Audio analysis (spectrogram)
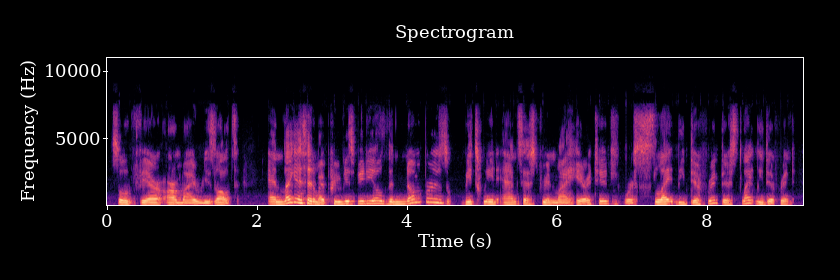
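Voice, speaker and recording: A man in his thirties from Canada, talking casually to camera at home about his results, explaining in a relaxed way with frequent ums and restarts. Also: a little high, normal speed, breathy edge, no echo, lo-fi sound. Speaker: genealogy vlogger. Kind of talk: casual direct-to-camera vlog. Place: small bright room indoors, seated at home.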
